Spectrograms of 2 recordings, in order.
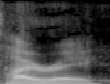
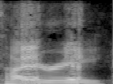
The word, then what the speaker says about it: Tyree: Now, his last name looks like it should be pronounced Tyree, but it's Tyree.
